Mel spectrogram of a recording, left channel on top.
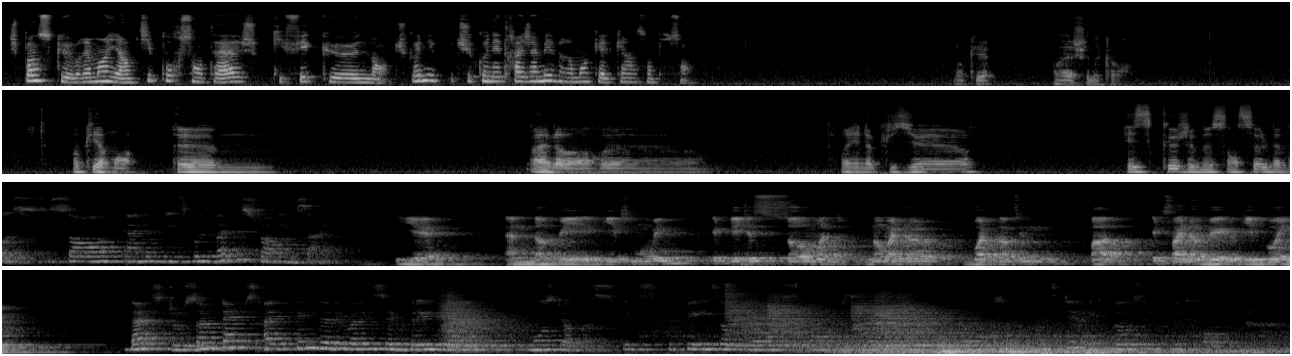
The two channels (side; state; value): both; different; correlation 0.01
